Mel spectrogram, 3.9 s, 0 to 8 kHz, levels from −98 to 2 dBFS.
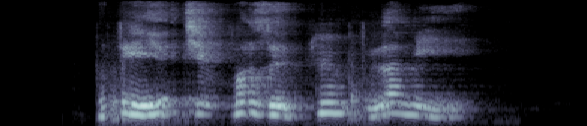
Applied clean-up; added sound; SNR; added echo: neural mask model DeepFilterNet 3.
